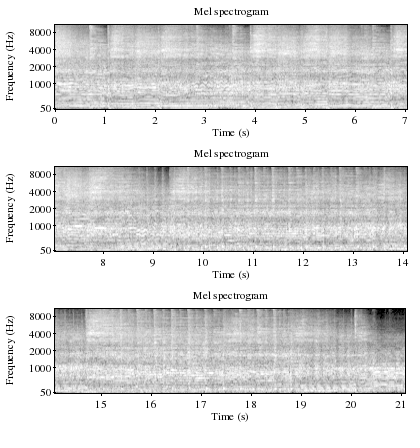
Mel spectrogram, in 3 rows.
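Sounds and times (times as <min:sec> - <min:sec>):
bass guitar: 0:00.0 - 0:21.0
drum kit: 0:00.0 - 0:21.0
electric guitar: 0:00.0 - 0:21.0.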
